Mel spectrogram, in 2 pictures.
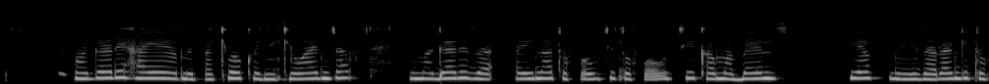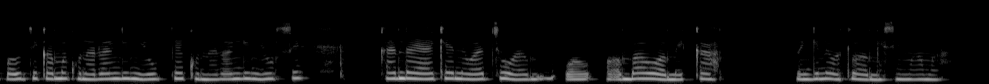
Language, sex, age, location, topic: Swahili, female, 18-24, Nakuru, finance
